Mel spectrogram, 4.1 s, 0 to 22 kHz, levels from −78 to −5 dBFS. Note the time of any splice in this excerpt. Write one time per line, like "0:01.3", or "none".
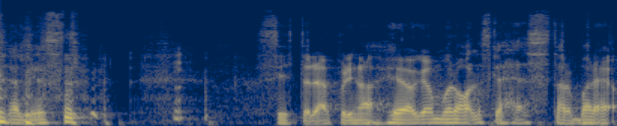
0:01.6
